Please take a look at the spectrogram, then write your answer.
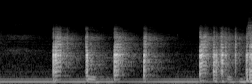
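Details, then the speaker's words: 1937 Gilfillan 731T-C radio: audio is clear at the second IF filter, yet the speaker still distorts considerably; steady mains hum with harsh, choppy bursts of program sound. "we still have a considerable Distortion so let's move up to the uh 6 F5 tube next"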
